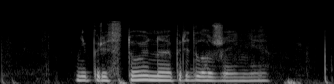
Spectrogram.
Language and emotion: Russian, neutral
